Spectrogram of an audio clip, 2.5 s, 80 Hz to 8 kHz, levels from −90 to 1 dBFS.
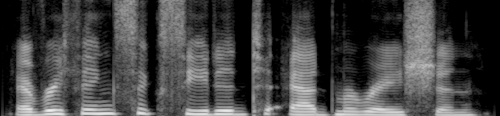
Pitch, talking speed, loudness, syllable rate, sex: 215 Hz, 95 wpm, -17 LUFS, 5.2 syllables/s, female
